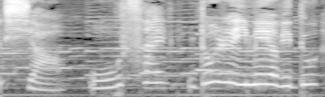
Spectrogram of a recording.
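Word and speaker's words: 小: «Сяо» в третьем тоне.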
